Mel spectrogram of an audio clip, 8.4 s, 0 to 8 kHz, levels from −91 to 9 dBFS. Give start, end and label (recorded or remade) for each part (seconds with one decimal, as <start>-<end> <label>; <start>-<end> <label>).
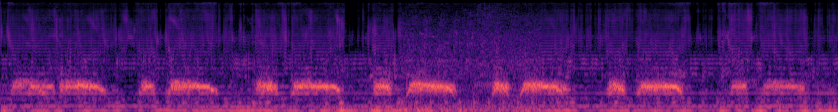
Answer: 0.0-4.0 remade; 4.0-5.4 recorded; 5.4-8.4 remade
